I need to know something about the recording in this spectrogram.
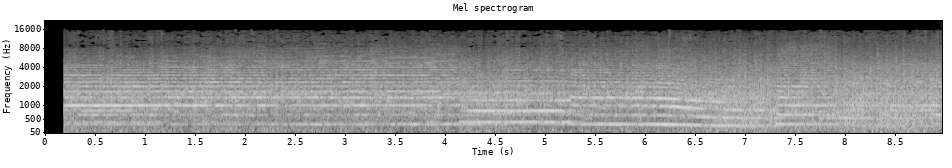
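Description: A train horn blares loudly and drops in pitch as the oncoming train passes.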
